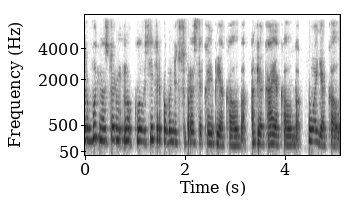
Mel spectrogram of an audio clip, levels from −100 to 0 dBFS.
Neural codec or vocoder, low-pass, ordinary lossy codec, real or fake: none; 7.2 kHz; AAC, 48 kbps; real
